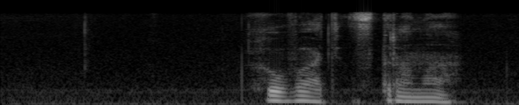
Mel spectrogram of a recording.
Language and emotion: Russian, angry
